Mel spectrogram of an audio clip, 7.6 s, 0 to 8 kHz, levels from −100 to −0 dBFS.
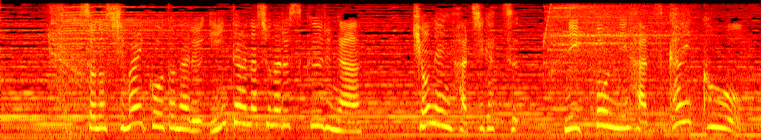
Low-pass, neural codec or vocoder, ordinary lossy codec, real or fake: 7.2 kHz; none; none; real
